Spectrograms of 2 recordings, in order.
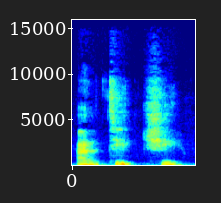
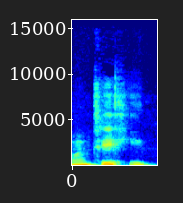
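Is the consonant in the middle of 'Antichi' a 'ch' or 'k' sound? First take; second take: ch; k. First: The middle consonant sounds like English 'ch'. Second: The middle consonant sounds like a hard 'k'. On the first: The speaker calls it wrong. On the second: The speaker calls it right.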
